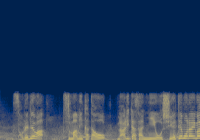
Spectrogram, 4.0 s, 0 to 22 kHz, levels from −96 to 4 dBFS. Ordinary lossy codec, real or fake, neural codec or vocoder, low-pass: Opus, 64 kbps; fake; codec, 16 kHz, 2 kbps, X-Codec, HuBERT features, trained on LibriSpeech; 7.2 kHz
